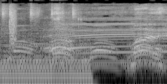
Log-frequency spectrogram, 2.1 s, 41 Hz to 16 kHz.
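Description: Slowed-down hip hop beat: a repeating melodic figure over deep 808 bass. The bass cuts out a little over a second in, and a long, low held note takes over into the hook.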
